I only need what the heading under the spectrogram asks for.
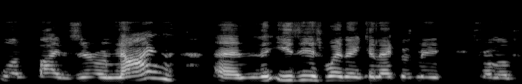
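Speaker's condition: Cerebral palsy, spastic quadriplegia

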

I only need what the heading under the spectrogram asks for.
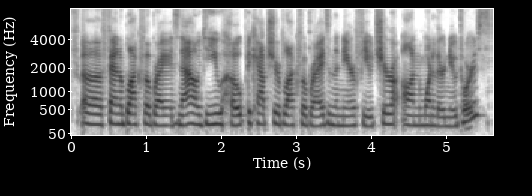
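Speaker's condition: No condition

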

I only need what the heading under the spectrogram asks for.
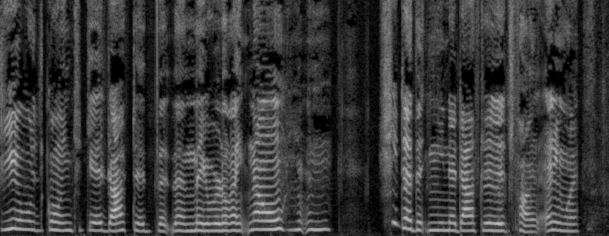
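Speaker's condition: Cerebral palsy; born addicted

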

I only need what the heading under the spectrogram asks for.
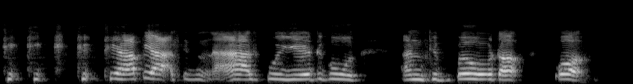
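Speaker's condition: Cerebral palsy; accident injuries four years ago, painful leg, struggles walking, on medication, no longer breathless

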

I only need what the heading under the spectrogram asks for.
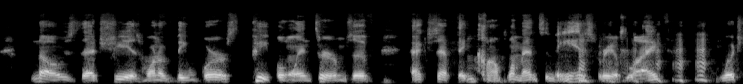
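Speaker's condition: Cerebral palsy, mild; lungs collapsed three days after birth, lack of oxygen, bleeding in one brain area, incubator nine weeks, lifelong wheelchair

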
